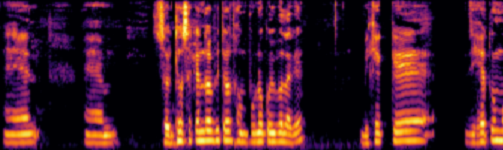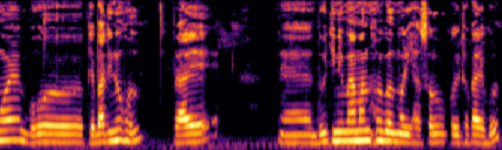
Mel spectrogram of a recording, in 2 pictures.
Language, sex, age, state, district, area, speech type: Assamese, male, 18-30, Assam, Golaghat, urban, spontaneous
